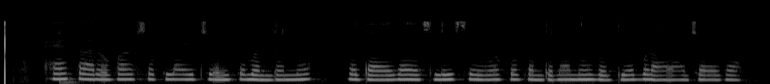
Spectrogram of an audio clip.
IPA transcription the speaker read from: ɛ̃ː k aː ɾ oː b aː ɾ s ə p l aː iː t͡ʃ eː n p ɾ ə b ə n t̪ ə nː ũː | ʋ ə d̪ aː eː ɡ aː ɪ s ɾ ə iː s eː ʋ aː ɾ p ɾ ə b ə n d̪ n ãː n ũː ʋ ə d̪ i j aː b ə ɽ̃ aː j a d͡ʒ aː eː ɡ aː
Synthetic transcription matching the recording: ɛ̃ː k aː ɾ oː b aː ɾ s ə p l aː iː t͡ʃ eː n p ɾ ə b ə n d̪ ə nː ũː | ʋ ə d̪ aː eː ɡ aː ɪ s l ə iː s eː ʋ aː p ɾ ə b ə n d̪ n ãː n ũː ʋ ə d̪ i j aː b ə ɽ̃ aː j a d͡ʒ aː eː ɡ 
